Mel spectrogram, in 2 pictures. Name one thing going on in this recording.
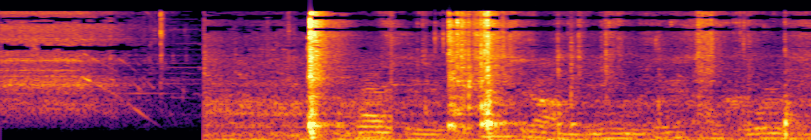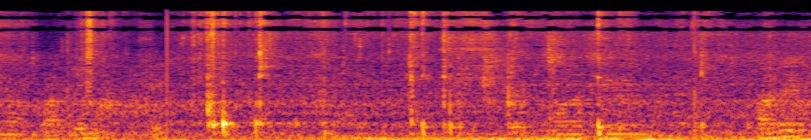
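Milk pours and splashes into a cup.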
